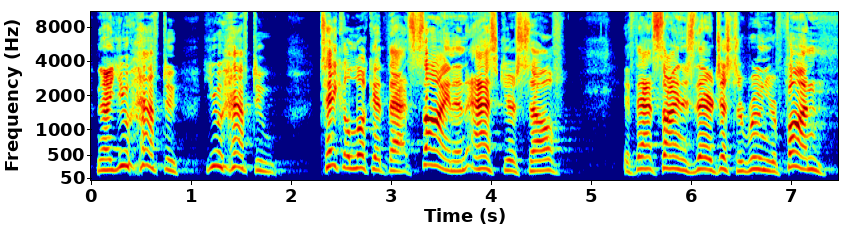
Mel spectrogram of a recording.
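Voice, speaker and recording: At a measured pace, the pastor works through his sermon in an earnest, conversational tone, his loud emphatic peaks giving way to quiet, low finishes.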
